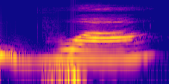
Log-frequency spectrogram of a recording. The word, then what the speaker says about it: boit: Elle boit. Le T est une lettre muette. Du chocolat. Le T est une lettre muette. Chaud. Le D ne sera pas prononcé. Elle boit du chocolat chaud.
